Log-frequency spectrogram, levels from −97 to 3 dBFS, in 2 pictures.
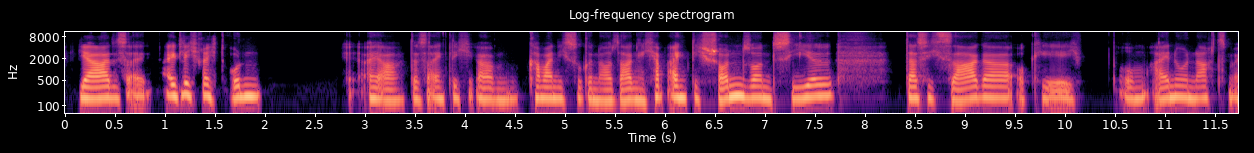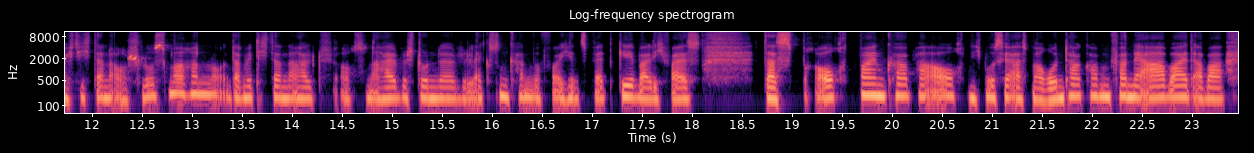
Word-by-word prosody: Ja, 165 0 +8
das 165 -1 -2
ist - - -3
ei - - -1 0.2
eigentlich 200 -3 +4
recht 195 -3 0
un 185 +3 +5 1.1
äh, 165 - +3
ja, 145 -1 0
das 155 -3 -4
eigentlich, 165 0 -3
ähm 155 -1 -1
kann 170 - +1
man 165 0 +4
nicht 160 -3 -2
so 160 - -5
genau 145 -2 -1
sagen. 145 +2 +1
Ich 140 +1 -3
habe 180 - +1
eigentlich 170 -3 +3
schon 175 +7 +7
so 175 0 +2
'n 165 -2 +2
Ziel, 180 +6 +2 0.7
dass 170 -1 +2
ich 160 - -4
sage: 170 +3 +3
„Okay, 145 - -4
ich 75 - -9 0.3
um 165 +2 -3
1:00 175 +1 +1
nachts 165 0 -3
möchte 165 -1 -5
ich 165 - -12
dann 170 0 -2
auch 150 -5 -7
Schluss 185 +4 -1
machen“ 220 -1 0
und 205 -4 -7
damit 170 0 -2
ich - - -16
dann 170 -2 -2
halt 165 -2 -6
auch - - -9
so - - -11
'ne 160 - -3
0,5 165 +1 -2
Stunde 165 -1 -2
relaxen 180 +4 -3
kann, 180 +1 -4
bevor 165 -3 -6
ich 160 - -3
ins 170 -2 -5
Bett 165 - -7
gehe, 185 -2 +1
weil 155 0 0
ich 155 - -9
weiß, 80 +1 -2 0.6
das 160 -1 +2
braucht 170 -1 -1
meinen 200 -1 +5
Körper 195 -1 -2
auch. 190 -1 -1
Ich 165 -3 -4
muss 175 -2 0
ja 180 - 0
erst 165 -2 -4
mal 155 - -1
runterkommen 185 +5 0
von 190 -2 +1
der 180 - +1
Arbeit, 180 +1 +1
aber 160 -1 -1
170 Hz, 190 wpm, -23 LUFS, 160-180 Hz, 1.1 s, Ja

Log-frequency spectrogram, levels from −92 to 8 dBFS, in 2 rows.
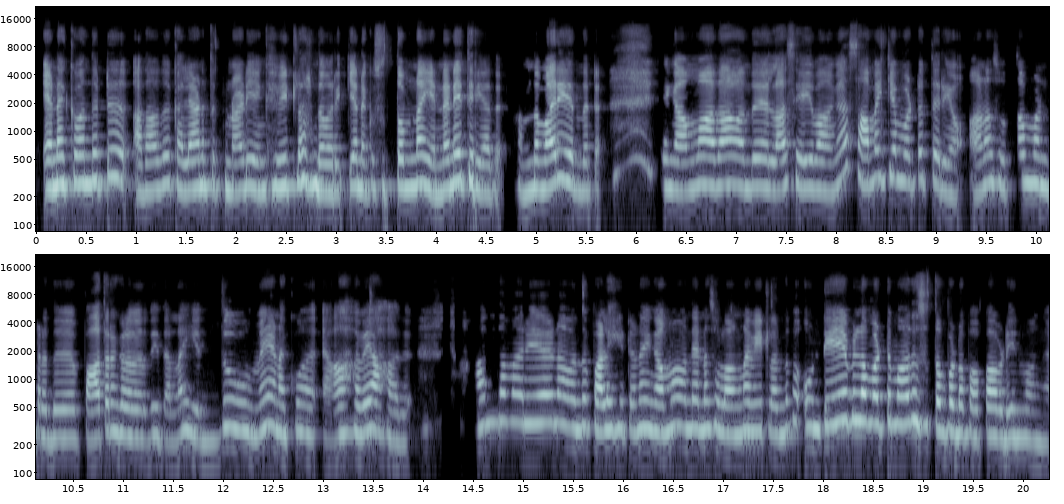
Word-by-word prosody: எனக்கு 265 +2 +4
வந்துட்டு 285 +3 +1 0.3
அதாவது 230 +4 -2
கல்யாணத்துக்கு 250 +2 0
முன்னாடி 235 +2 -1
எங்க 235 +1 -4
வீட்ல 255 +2 +1
இருந்த 260 -3 +3
வரைக்கும் 230 +3 -1
எனக்கு 240 +1 -2
சுத்தம்னா 250 +2 +2
என்னன்னே 240 +6 +5
தெரியாது 225 -4 -2 0.2
அந்த 230 +2 0
மாரி 270 +5 +7
இருந்துட்டேன். 230 -3 -7 0.6
எங்க 245 -1 -1
அம்மா 265 +3 +2
தான் 270 +1 +5
வந்து 255 0 -2
எல்லாம் 240 +1 0
செய்வாங்க. 245 +1 -2 0.2
சமைக்க 310 +4 +1
மட்டும் 285 +1 -6
தெரியும். 230 -7 -5
ஆனா 270 - -1
சுத்தம் 275 +3 -3
பண்றது, 245 -3 -2 0.3
பாத்திரம் 265 +5 +2
கழுவுறது, 240 -1 -3
இதெல்லாம் 240 +5 -6
எதுவுமே 275 +4 -4
எனக்கும் 265 0 -3 0.4
ஆகவே 265 +1 -1
ஆகாது. 220 -5 -8 0.8
அந்த 345 +2 -5
மாரியே 340 0 0
நான் 315 -2 -1
வந்து 305 +1 -2
பழகிட்டேன்னா 285 +1 +1
எங்க 270 -2 +2
அம்மா 305 +4 0
வந்து 300 0 -1
என்ன 290 0 -1
சொல்லுவாங்கன்னா 265 +1 +1
வீட்ல 280 -2 -3
இருந்த 270 +5 -6
போது 310 - -9
"உன் 295 -1 -1
டேபிள 360 +1 +5
மட்டுமாவது 335 +1 +2
சுத்தம் 285 -3 -1
பண்ணு 260 -2 +1
பாப்பா" 240 +1 +2
அப்டின்னுவாங்க 230 -2 -6
260 Hz, 165 wpm, -23 LUFS, 240-285 Hz, 0.8 s, மாரி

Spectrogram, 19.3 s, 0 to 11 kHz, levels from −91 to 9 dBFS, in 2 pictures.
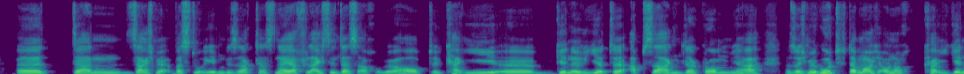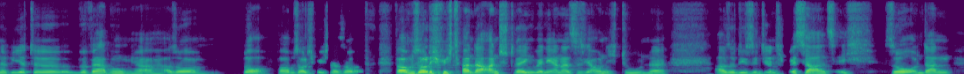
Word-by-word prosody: Äh, 145 -1 +3 0.3
dann 140 -2 -1
sage 155 +5 -1
ich - - -13
mir, 180 - -2
was 155 0 -4
du 185 - -5
eben 180 -1 -3
gesagt 150 0 -5
hast: 150 -1 -8
„Na 140 +1 +1
ja, 155 - +4
vielleicht 130 0 -3
sind 150 -1 -6
das 140 -5 -1
auch - - -7
überhaupt, 140 0 -2
äh, 130 - -7
KI, 160 +7 -3
äh, 140 -1 0 0.2
generierte 145 +1 0
Absagen, 145 -2 -1
die 135 - -16
da 150 -1 0
kommen“, 150 +3 -1
ja? 150 +6 -1 0.2
Dann - - -11
sage 155 - +2
ich - - -13
mir: 190 - +4
„Gut, 275 -2 0
dann 160 - +5
mache 180 -1 +2
ich 180 - -7
auch 180 - 0
noch 175 -3 -4
KI-generierte 170 - -1
Bewerbung, 160 - 0
ja.“ 130 +10 -5
Also, 155 -1 0 0.4
so. - - +1
Warum 145 +2 0
soll 165 0 +2
ich 155 - -12
mich 165 - -6
da 160 - -2
so 165 +1 -1 0.4
warum 205 -3 +10
soll 205 +5 +9
ich - - +1
mich 180 - +3
dann 195 0 +7
da - - +8
anstrengen, 175 -7 +2
wenn 165 - +1
die 165 - +1
anderen 175 -1 -1
das 165 - -10
ja - - -2
auch - - 0
nicht 180 - -8
tun, 120 -2 -5
ne? - - -2 0.5
Also, 145 +2 +2
die 155 0 -1
sind 175 +2 -7
ja 165 - -3
nicht 145 -2 -12
besser 220 0 +4
als 120 -1 -1
ich, 120 - -10
so 150 -2 +5
und 125 -2 -1
dann 150 +2 0
155 Hz, 230 wpm, -22 LUFS, 140-170 Hz, 0.5 s, warum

